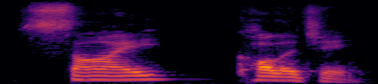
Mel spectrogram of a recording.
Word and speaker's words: psychology: Psychology. P-S-Y, but it's sigh.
